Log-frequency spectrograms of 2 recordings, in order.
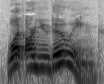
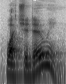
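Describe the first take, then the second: First: Every word of 'what are you' is said fully. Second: 'What are you' is squeezed into 'whatcha'. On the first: "It means what are you?"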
